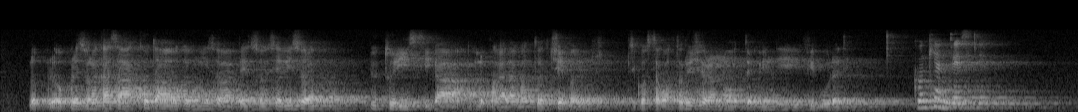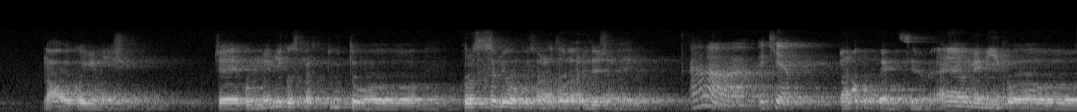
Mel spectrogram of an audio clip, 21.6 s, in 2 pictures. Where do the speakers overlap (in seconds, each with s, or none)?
none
